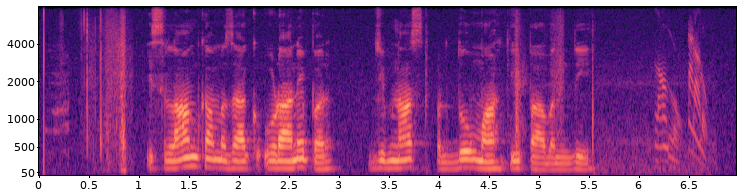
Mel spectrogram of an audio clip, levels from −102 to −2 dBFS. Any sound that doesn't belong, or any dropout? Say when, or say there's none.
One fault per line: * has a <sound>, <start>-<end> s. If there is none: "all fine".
* has a chirp, 6.2-6.7 s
